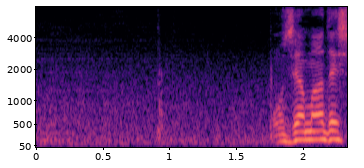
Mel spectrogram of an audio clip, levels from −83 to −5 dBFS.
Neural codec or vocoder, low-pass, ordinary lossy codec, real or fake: none; none; none; real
